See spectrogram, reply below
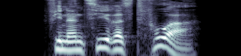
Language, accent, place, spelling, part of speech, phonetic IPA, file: German, Germany, Berlin, finanzierest vor, verb, [finanˌt͡siːʁəst ˈfoːɐ̯], De-finanzierest vor.ogg
- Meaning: second-person singular subjunctive I of vorfinanzieren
